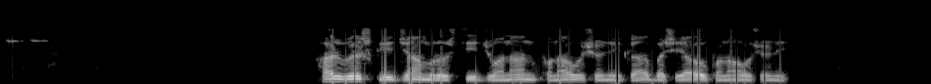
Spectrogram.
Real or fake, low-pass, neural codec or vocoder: real; 5.4 kHz; none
